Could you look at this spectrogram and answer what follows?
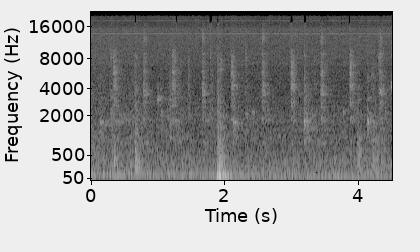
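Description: A clock ticks steadily and faintly in a quiet room, with one soft thump partway through and low background hiss, no voices.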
